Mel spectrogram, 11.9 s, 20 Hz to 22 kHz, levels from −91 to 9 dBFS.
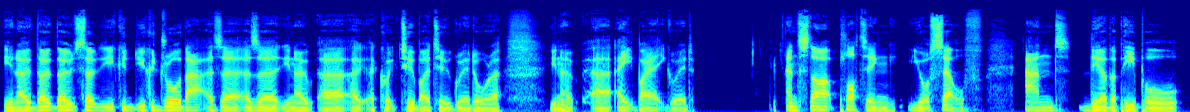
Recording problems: none

